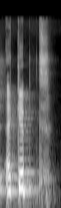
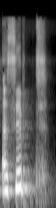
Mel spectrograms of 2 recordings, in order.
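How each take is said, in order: First: "اكبت" with only a k, no s; wrong K-only reading. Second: "اسبت" with only an s, no k; wrong S-only reading. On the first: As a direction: slowly misread "اكبت" with a hard k alone. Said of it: "ما قلتش اكبت". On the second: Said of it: "ما قلتش اسبت". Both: Shown as a demonstration.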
